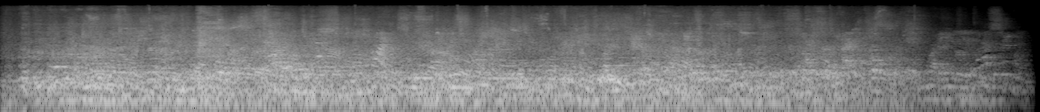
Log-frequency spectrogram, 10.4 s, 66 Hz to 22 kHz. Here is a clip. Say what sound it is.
These are canned crowd sounds, recorded for a theatrical production. These were recorded in quad, with the design to be played out of four speakers, one near each corner of the room. We made them with a small group of people, and recorded 20 layers or so of each reaction, moving the group around the room. There are some alternative arrangements of the layers, scooted around in time, to make some variation, which would help realism, if the sounds needed to be played back to back, like 3 rounds of applause in a row. These are the “staggered” files.
These were recorded in a medium size hall, with AKG C414’s for the front left and right channels, and Neumann KM184’s for the rear left and right channels.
